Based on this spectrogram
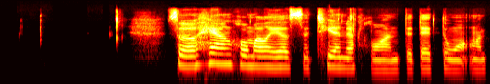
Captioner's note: speaking native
